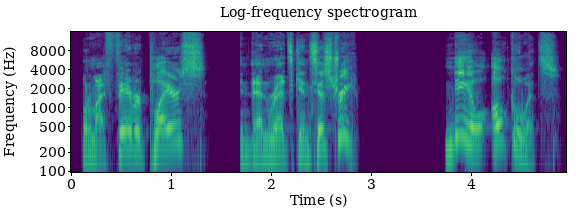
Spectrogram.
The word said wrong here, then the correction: Olkowitz: You're not saying it right. – Neil Okowitz. – Okowitz. – Oh, my God. Neil, if we can't even get him to say it right, how's he going to spell it? Olkowitz. – Olkowitz. – There it is. – N-E-I-L.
